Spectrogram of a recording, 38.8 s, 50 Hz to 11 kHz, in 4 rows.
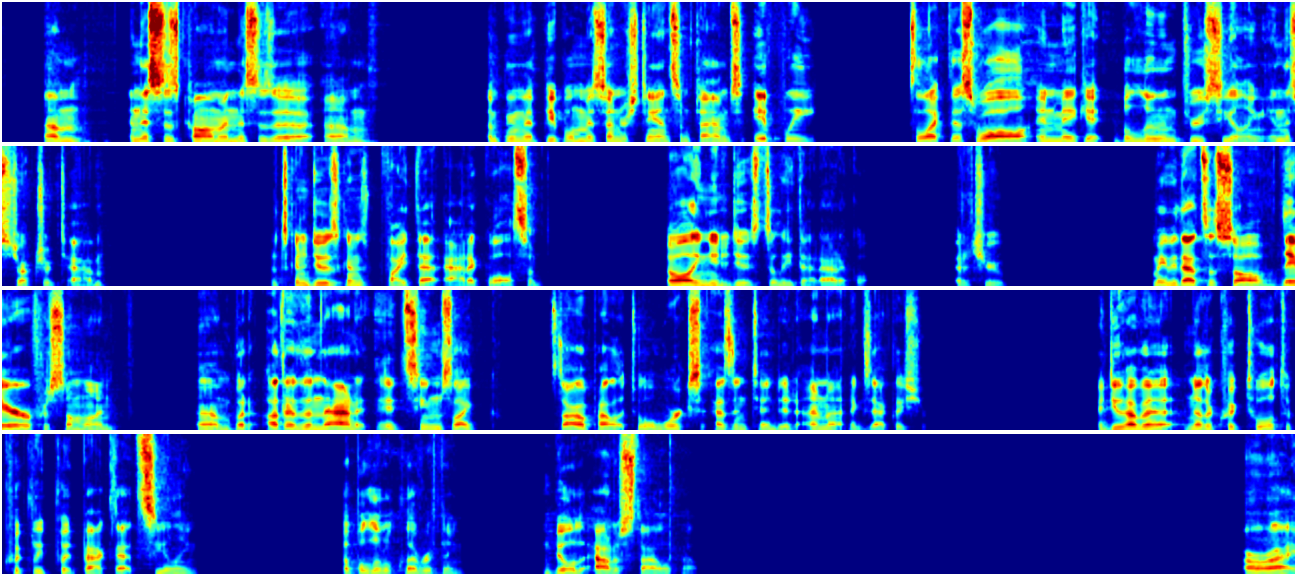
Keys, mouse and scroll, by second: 1.7 click, 2.5 click, 5.1 click, 8.9 click, 10.6 click, 11.8 click, 13.4 click, 17.0 click, 25.4 click, 28.6 click.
